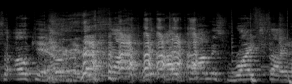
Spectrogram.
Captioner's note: laughs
